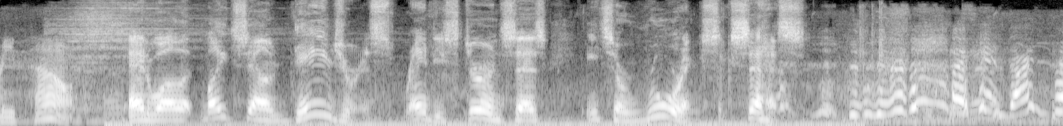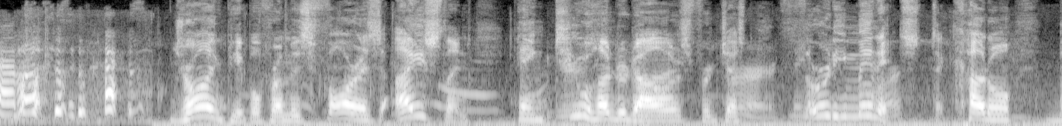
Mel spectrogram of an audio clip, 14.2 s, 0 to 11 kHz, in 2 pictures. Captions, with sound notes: CAN DO IT IN FLORIDA. YOU CAN ONLY INTERACT WITH TE TIGER UNTIL THEY'RE 40 POUNDS. AND WHILE IT MIGHT SOUND DANGEROUS, RANDY STERN SAS IT'S A ROARING SUCCESS. [ LAUGHTER ] OKAY, THAT'S BETTER!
